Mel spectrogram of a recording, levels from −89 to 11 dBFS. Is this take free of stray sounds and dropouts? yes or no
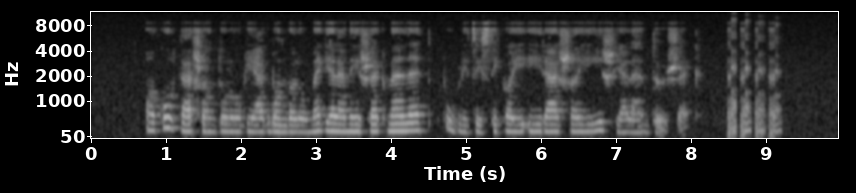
no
